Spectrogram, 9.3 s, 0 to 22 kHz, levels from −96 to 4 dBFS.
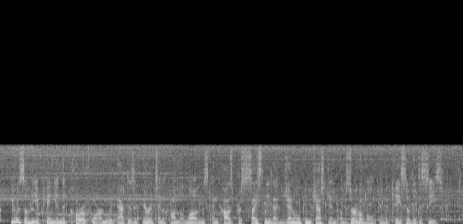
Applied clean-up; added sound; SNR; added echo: none; Sink (filling or washing) / Water tap, faucet; 11 dB; none.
